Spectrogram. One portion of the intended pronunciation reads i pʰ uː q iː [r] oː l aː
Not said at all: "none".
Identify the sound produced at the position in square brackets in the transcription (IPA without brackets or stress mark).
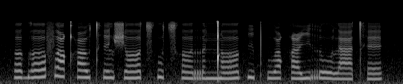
r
